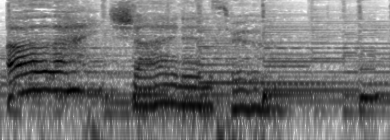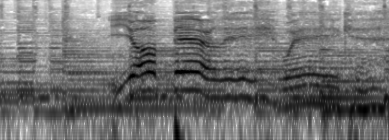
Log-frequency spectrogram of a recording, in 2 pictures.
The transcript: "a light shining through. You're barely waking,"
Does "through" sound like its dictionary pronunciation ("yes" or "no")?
yes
